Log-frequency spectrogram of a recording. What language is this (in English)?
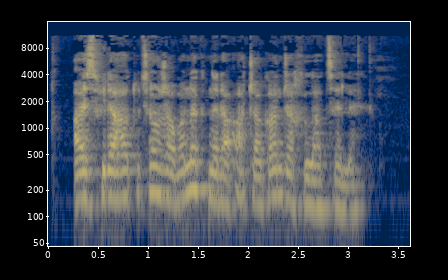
Armenian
